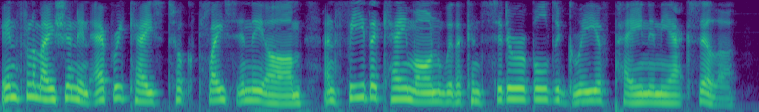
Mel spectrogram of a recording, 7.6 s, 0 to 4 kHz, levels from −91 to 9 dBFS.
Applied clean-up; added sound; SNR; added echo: none; none; none; none.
